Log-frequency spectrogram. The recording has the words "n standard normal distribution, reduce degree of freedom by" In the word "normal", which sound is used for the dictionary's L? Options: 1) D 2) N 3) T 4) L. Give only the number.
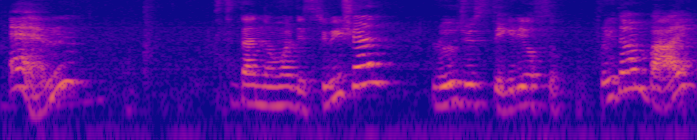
4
